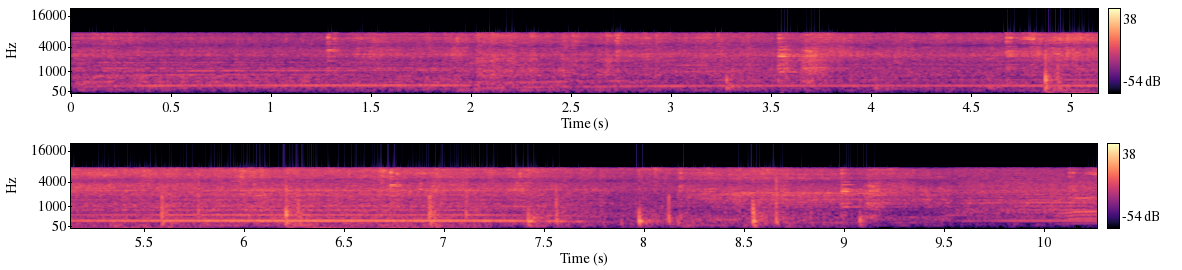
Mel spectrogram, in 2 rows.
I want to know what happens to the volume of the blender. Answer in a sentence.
The loudness of the blender goes up, then down.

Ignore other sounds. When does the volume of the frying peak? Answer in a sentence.
The loudest moment of the frying is at 5 seconds.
